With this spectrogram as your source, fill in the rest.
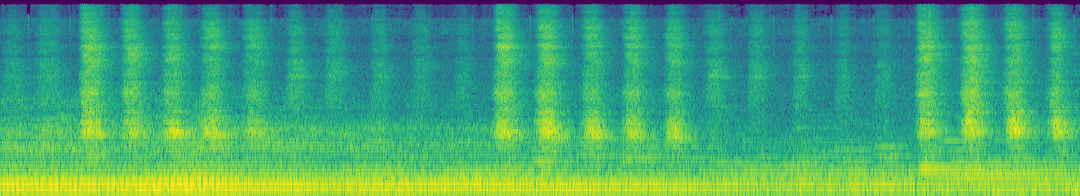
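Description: Deep rhythmic breathing during a Pilates exercise, with three sets of quick, forceful sniffing inhalations and exhalations, close and clear over a steady low hum.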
